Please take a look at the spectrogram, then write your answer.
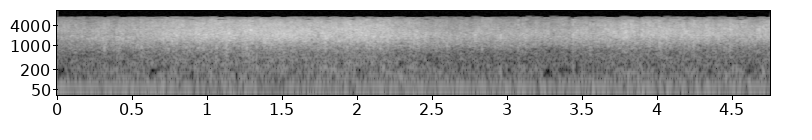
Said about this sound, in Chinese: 还有啊，今天呢，我的妈妈也在后面，我们给她鼓掌一下。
